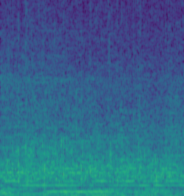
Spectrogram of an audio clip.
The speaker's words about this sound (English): Hey, come on, church, let's go ahead and give God a big round of applause.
